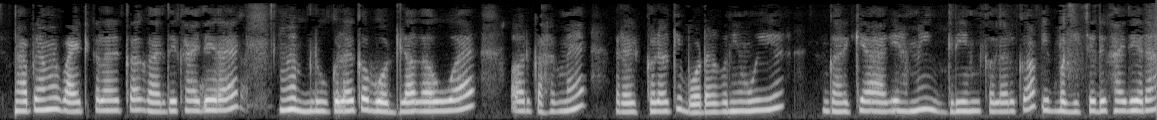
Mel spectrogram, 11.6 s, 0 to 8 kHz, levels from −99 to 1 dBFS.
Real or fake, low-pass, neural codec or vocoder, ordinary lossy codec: fake; 7.2 kHz; codec, 16 kHz in and 24 kHz out, 1 kbps, XY-Tokenizer; MP3, 32 kbps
